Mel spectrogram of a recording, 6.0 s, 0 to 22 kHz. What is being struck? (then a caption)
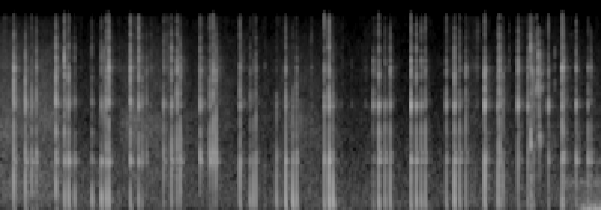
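Cardboard toilet paper tube. An empty, hollow brown cardboard toilet paper core is held in the hands and tapped and scratched along its length with long nails. About 30 short, dry clicks and taps come in quick irregular bursts. They have a bright, hollow ring around 950 Hz and little low end, with faint scraping between them.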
